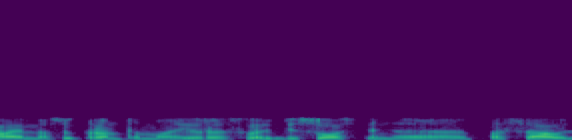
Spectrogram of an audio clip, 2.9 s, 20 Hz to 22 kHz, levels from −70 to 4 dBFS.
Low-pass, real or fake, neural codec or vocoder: 3.6 kHz; real; none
